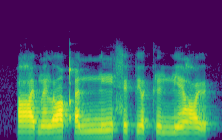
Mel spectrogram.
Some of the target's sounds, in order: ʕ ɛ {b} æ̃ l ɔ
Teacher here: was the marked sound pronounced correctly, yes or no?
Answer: yes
